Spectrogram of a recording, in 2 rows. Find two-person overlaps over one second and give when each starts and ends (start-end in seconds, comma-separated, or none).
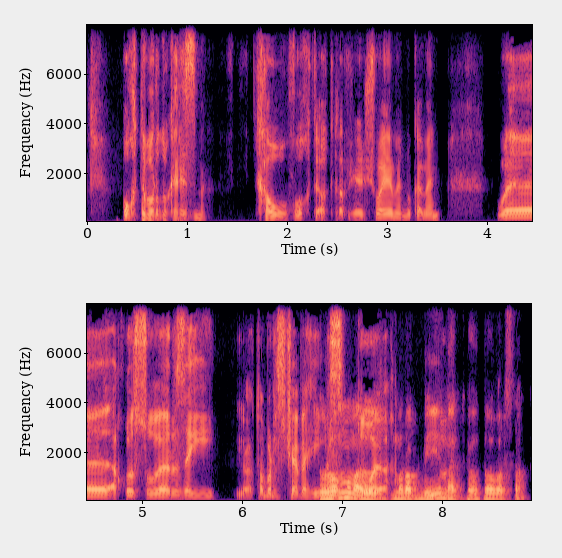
6.8-8.1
